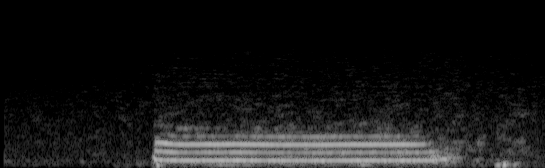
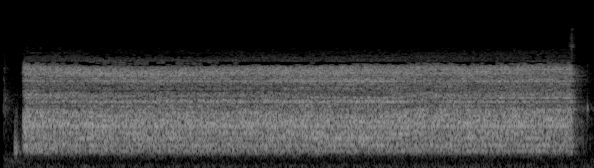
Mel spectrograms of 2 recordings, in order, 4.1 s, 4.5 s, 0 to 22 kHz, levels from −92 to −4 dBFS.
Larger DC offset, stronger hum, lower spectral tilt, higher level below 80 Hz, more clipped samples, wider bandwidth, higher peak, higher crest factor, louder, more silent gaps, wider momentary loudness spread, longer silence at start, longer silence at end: neither; neither; first, -11.5 dB/octave vs -0.5 dB/octave; first, -60 dBFS vs -80 dBFS; neither; second, 2.8 kHz vs 11 kHz; about the same, -24 dBFS vs -26 dBFS; about the same, 12 dB vs 12 dB; about the same, -35 LUFS vs -36 LUFS; neither; first, 12 LU vs 1 LU; first, 1.15 s vs 0.1 s; about the same, 0.15 s vs 0.1 s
